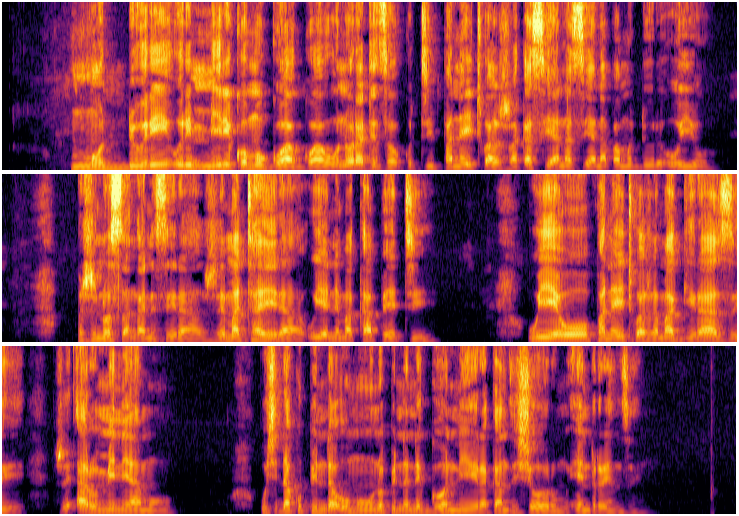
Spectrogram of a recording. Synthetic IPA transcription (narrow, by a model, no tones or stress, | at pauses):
mudʱuɾiuɾim̤iɾiko̞muɡʱwaɡʱwauno̞ɾatid͡zaokutipano̞itwaʐakasijanasijanapamudʱuɾiuju | ʐino̞saŋɡanisiɾaʐe̞mataiɾauje̞ne̞makape̞ːti | uje̞wo̞pano̞itwaʐemaɡʱiɾazi | ʐe̞ʔaɾuminiamu | ut͡ʃiɗakupindaumuːno̞pindane̞ɡʱo̞n̤iɾakanziʃo̞ɾumuendreːnzi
